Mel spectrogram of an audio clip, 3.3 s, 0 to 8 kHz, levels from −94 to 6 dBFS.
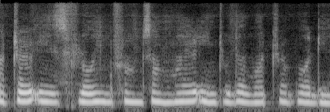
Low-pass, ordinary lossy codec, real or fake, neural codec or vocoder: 7.2 kHz; Opus, 64 kbps; fake; codec, 32 kHz, 1.9 kbps, SNAC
